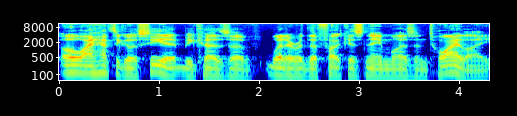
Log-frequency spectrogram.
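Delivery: ordinary delivery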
